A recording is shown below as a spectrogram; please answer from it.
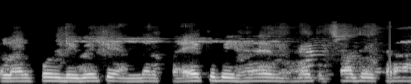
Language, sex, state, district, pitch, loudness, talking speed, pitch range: Hindi, male, Bihar, Purnia, 160 Hz, -17 LUFS, 175 wpm, 150-165 Hz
